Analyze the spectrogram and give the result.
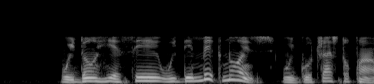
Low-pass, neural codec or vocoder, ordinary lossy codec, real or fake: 3.6 kHz; vocoder, 44.1 kHz, 128 mel bands every 512 samples, BigVGAN v2; none; fake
